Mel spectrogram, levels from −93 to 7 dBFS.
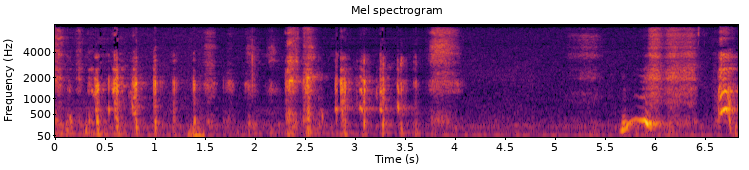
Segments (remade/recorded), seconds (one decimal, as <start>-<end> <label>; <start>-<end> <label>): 0.0-0.7 remade; 0.7-2.0 recorded; 2.0-3.8 remade; 3.8-6.8 recorded

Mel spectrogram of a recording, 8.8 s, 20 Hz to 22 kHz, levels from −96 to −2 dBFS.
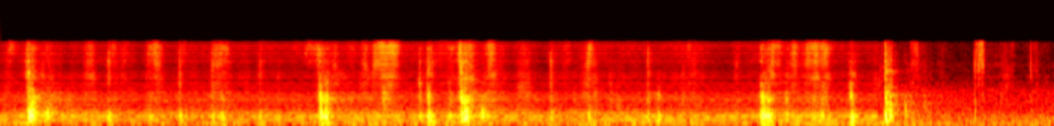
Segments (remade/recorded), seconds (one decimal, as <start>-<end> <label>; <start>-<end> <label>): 0.0-7.3 remade; 7.3-8.8 recorded

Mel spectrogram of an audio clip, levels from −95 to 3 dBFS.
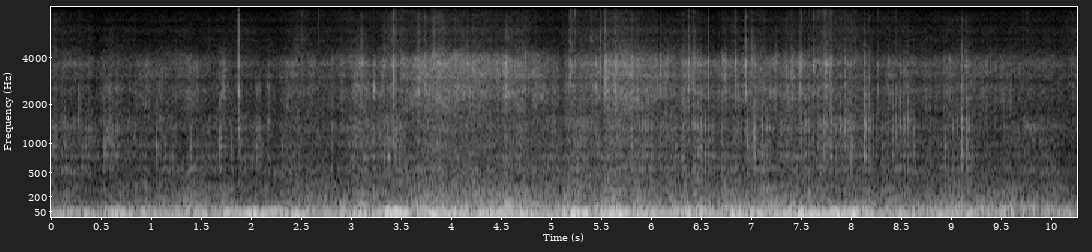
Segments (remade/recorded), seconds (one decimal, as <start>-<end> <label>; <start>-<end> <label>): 0.0-10.3 remade

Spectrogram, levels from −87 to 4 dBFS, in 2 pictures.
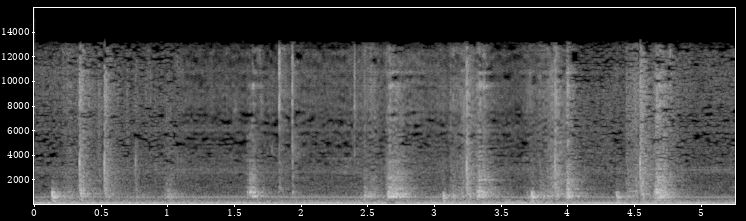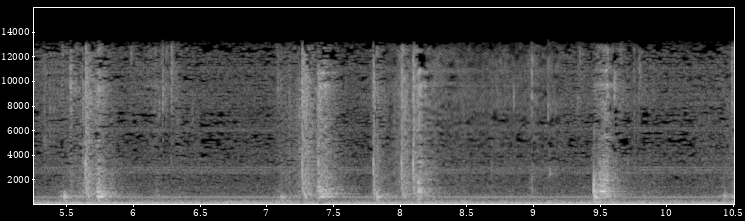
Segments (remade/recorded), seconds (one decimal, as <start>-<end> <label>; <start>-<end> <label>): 0.0-1.1 recorded; 1.1-4.0 remade; 4.0-7.9 recorded; 7.9-9.2 remade; 9.2-10.5 recorded

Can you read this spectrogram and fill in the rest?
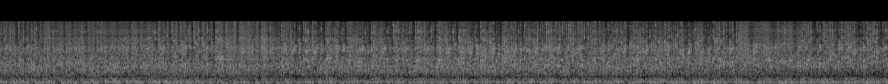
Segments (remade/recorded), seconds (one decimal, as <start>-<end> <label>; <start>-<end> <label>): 0.0-0.4 recorded; 0.4-1.5 remade; 1.5-2.2 recorded; 2.2-2.8 remade; 2.8-7.4 recorded; 7.4-8.0 remade; 8.0-8.9 recorded

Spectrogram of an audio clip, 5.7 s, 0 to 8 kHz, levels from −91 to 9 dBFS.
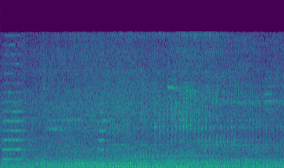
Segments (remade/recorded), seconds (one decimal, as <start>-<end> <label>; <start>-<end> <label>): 0.0-0.8 recorded; 0.8-2.2 remade; 2.2-5.7 recorded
